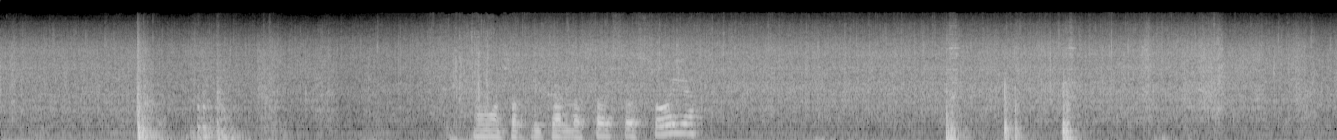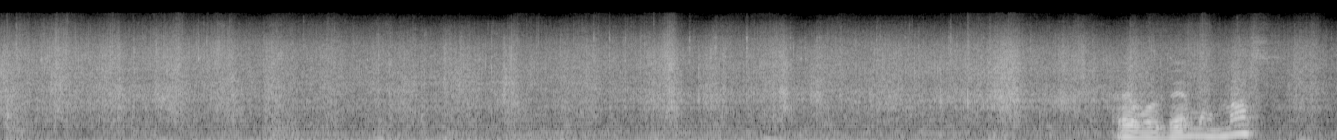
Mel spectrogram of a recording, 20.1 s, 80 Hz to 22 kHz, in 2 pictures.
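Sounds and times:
rice sizzling in a pan: 0.0 - 20.0
spatula scraping through rice: 1.8 - 4.7, 8.4 - 20.0.

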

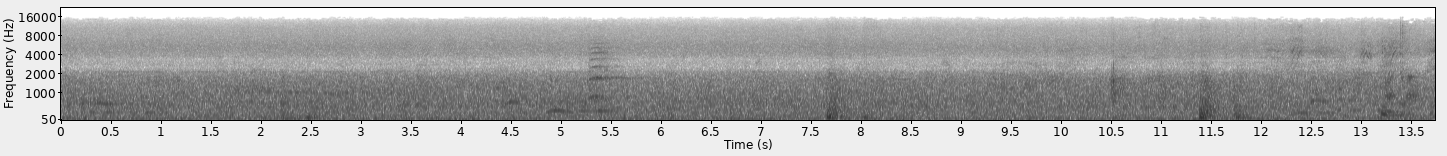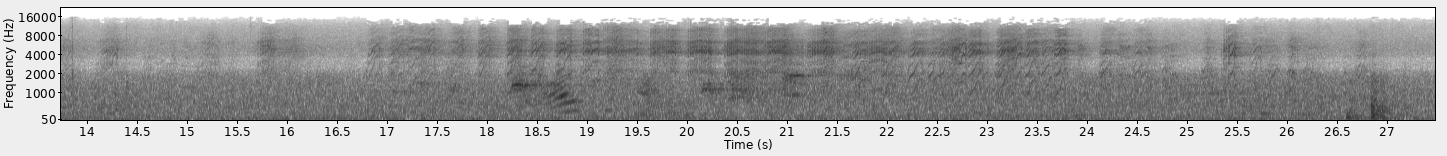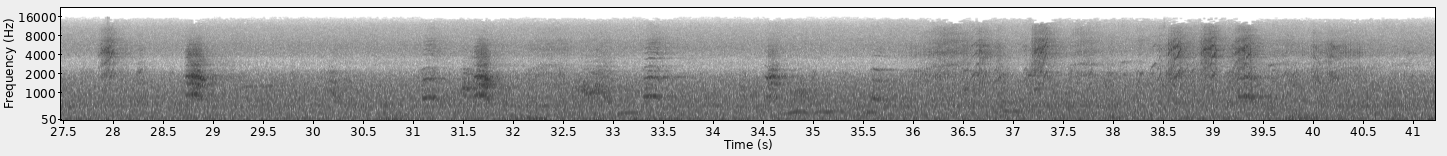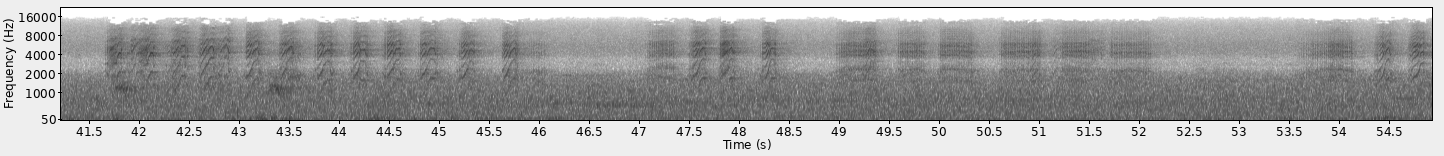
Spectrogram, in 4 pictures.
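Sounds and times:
small birds chirping: 11.9 - 26.9.

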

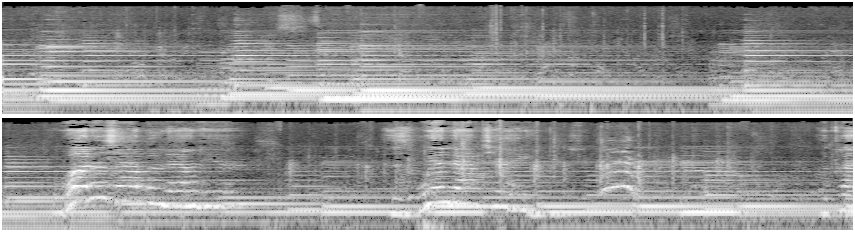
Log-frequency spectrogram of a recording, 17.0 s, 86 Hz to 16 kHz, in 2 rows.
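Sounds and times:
live band playing slow song: 0.0 - 17.0.

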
